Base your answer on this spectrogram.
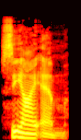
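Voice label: "cim", British English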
